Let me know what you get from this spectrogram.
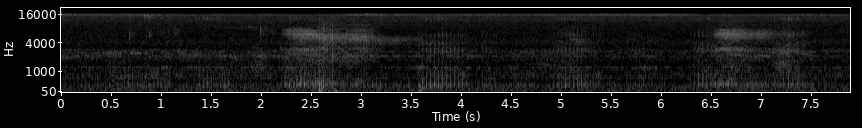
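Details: British Shorthair kitten purring, eyes wide open and feeding well; steady low rumbling purr throughout, very quiet, with brief louder rustling bursts near two and a half and six and a half seconds.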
